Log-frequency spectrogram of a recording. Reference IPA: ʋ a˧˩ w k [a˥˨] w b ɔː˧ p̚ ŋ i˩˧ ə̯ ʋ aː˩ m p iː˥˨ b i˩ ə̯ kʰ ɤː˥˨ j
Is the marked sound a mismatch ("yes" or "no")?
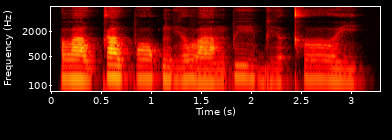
no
